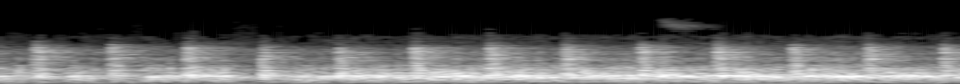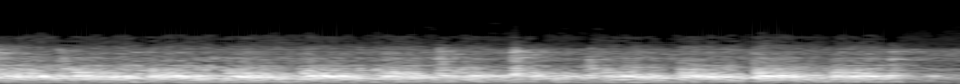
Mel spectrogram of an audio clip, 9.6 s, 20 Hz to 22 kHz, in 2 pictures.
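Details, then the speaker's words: Doppler ultrasound at seven weeks of a twin pregnancy, heartbeat of the right-side twin: rapid, regular whooshing pulses at about 160 a minute: fetal heartbeat. "ó esse barulho é do coração da que está do lado direito seu viu"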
